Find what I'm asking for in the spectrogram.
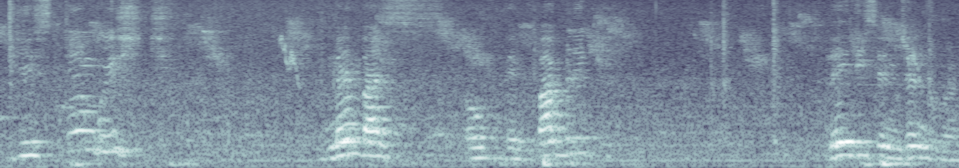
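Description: A woman speaks at a very slow pace over noticeable background noise. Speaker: speaker. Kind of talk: formal ceremonial speech. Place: tent.

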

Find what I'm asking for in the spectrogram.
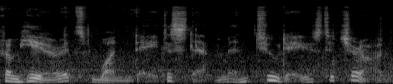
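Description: Clear background noise behind a fairly slow pace. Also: man, medium pitch for a man.

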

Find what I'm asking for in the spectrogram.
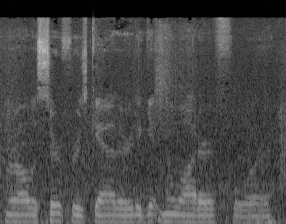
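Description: With noticeable background noise behind him, a man at a medium pitch talks at a moderate pace with fairly even intonation. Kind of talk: casual travelogue narration to camera.

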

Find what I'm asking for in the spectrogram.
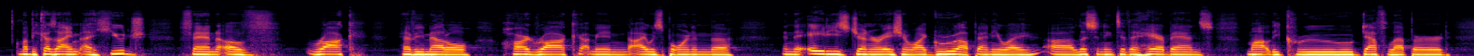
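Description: Over music in the background, a man talks at a fairly slow pace in a monotone, flat intonation with very even loudness. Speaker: podcast host. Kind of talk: casual podcast monologue. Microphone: studio mic.

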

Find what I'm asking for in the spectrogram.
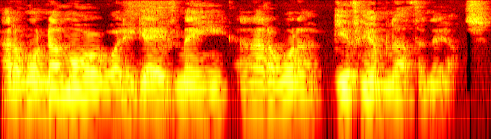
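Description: Speaking with monotone, flat intonation, a man has a fairly low pitch. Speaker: storyteller. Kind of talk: personal story monologue. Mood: reflective, earnest. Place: home room. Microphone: webcam.

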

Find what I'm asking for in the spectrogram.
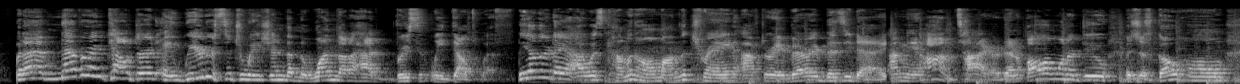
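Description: Music plays in the background as a man talks at a fairly quick pace with hardly any pauses. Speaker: vlogger. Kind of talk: casual vlog storytelling. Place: home room.

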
